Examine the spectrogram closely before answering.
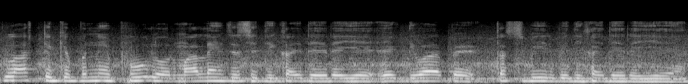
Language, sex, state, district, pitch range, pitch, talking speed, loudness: Hindi, male, Rajasthan, Bikaner, 145-160 Hz, 150 Hz, 175 wpm, -12 LUFS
